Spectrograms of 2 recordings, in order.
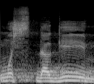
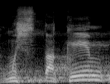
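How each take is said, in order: First: Egyptian "musdagim", hard g for qaf; Egyptian dialect. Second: Slow standard "mustaqim"; standard qaf. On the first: Teacher imitating Egyptians, Egyptian-dialect "musdagim". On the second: Teacher giving the standard form, "mustaqim" with qaf. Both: Shown as a demonstration. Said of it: "dialek orang Mesir".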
